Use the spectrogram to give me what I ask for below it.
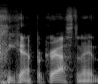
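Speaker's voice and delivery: ordinary talk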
